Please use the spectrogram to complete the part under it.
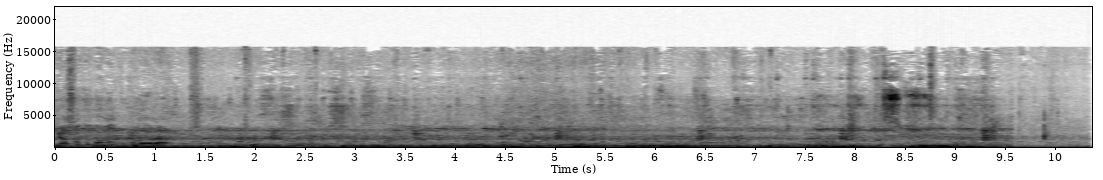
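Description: A man talks nearby, outdoors on a city street.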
